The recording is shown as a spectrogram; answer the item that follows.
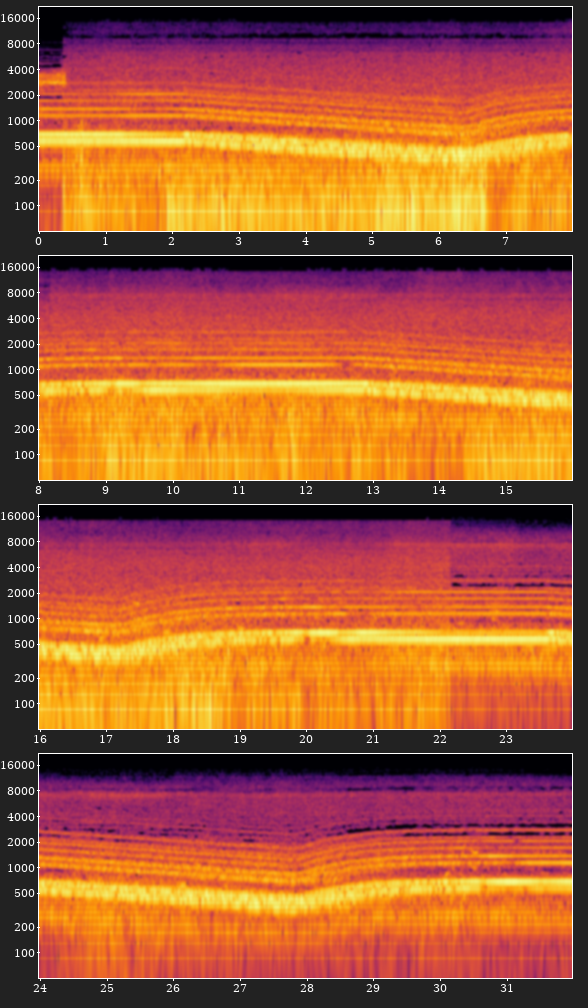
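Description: A wailing siren with a steady held tone that slides down in pitch over about four seconds and then swoops back up, three times over, with a low rush of water beneath it for the first two-thirds.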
